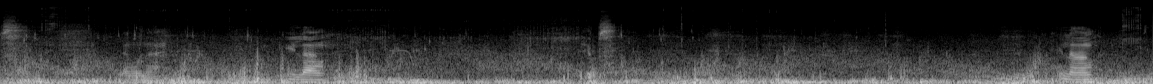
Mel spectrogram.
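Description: Waves lap and splash against a small boat.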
